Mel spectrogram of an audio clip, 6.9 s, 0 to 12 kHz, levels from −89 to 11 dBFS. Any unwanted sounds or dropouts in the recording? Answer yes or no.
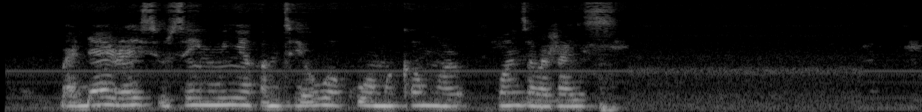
no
